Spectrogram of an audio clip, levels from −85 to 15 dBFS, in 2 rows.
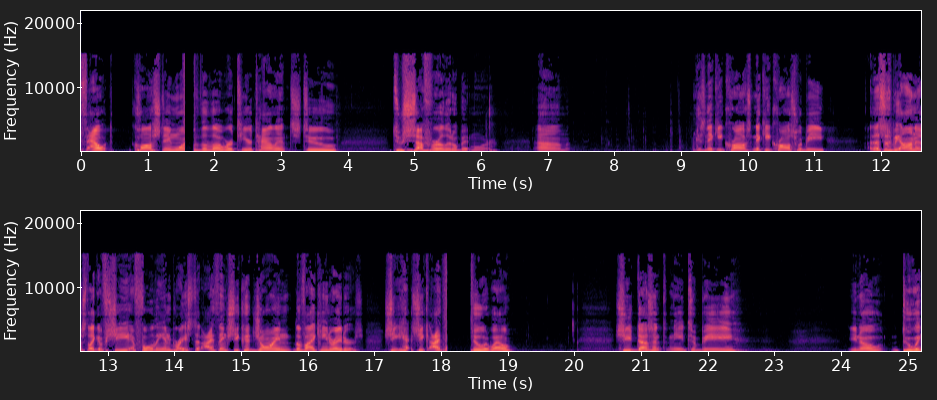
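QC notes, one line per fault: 1.50–1.71 s, wireless microphone squelch dropout: the RF signal fades, hiss swells briefly, then the receiver's squelch mutes the output for 0.14 s before the audio returns on "the lower tier talents". The rising static before a clean near-silent hole marks it as analogue FM squelch rather than a digital packet dropout, which would cut abruptly or repeat fragments.
18.00–18.52 s, wireless microphone squelch dropout: after "she I", the same hiss-then-mute pattern recurs with a longer 0.36 s hole, and the audio resumes at "it well".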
